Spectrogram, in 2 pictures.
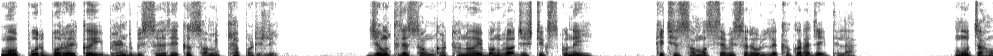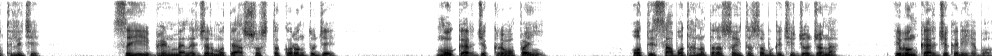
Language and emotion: Odia, fearful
